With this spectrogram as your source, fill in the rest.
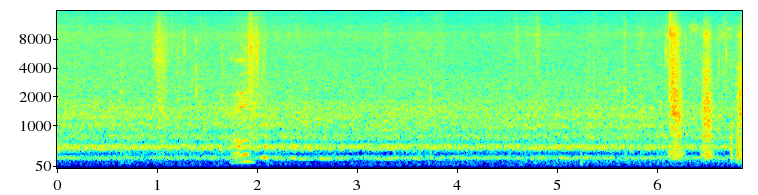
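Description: Yellow jacket wasps buzz inside a beehive during an inspection, a steady droning hum with a few louder close passes and faint rubbing of hive parts; one brief word is spoken.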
